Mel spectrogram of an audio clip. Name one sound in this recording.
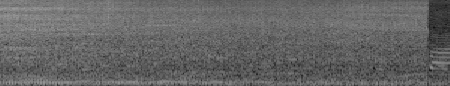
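A motorcycle engine hums as it passes close by.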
